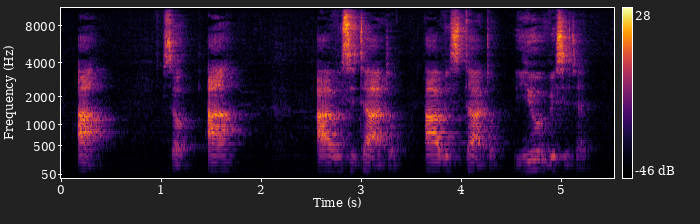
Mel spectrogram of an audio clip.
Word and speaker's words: ha: Okay, if I ask you, you visited, you would say ah, and actually it's written with ha, with H-A, but it pronounced like ah.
